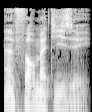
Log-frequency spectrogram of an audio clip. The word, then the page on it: informatiser: francais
